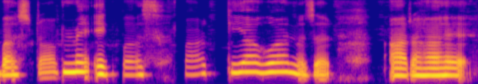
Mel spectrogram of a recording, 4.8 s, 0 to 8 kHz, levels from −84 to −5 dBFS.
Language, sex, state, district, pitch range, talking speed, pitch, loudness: Hindi, female, Assam, Kamrup Metropolitan, 220-305 Hz, 150 wpm, 240 Hz, -15 LUFS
